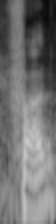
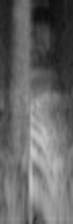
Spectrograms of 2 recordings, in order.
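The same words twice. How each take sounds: First: The syllable dips low and then rises. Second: The syllable is said with a sharply falling pitch. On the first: It means against. "Фан против" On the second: It means food. "это как пища"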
